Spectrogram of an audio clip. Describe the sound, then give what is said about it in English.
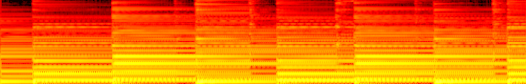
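Banjo-style forward roll picked with finger picks on open guitar strings (G, B and high D), a steady repeating cycle of bright plucked notes that ring together into a rolling, even pattern. “Starting out on the open strings, the forward roll sounds like this.”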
